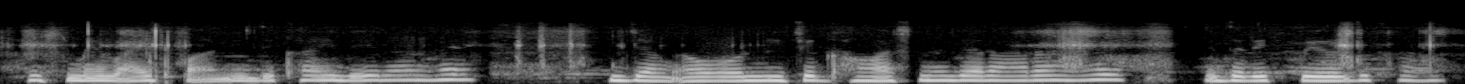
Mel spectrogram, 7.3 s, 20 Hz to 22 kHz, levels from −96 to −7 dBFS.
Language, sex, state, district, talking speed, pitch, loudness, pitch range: Hindi, female, Jharkhand, Jamtara, 145 wpm, 205 Hz, -30 LUFS, 195-220 Hz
